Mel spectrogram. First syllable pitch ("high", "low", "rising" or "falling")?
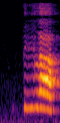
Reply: high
